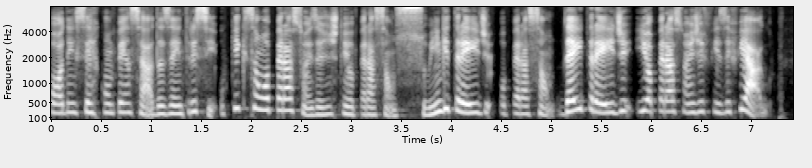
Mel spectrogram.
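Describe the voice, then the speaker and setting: A woman with a high pitch speaks at a fairly quick pace, her tone animated and her intonation lively. The recording is very clean, dry and close, with no echo and a silent background. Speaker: investment tax expert. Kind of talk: podcast interview, explanatory. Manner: fast.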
